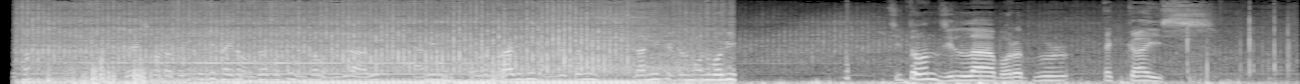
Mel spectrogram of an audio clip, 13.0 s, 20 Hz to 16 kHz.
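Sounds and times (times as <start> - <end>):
tractor diesel engine running: 0.2 - 13.0.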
